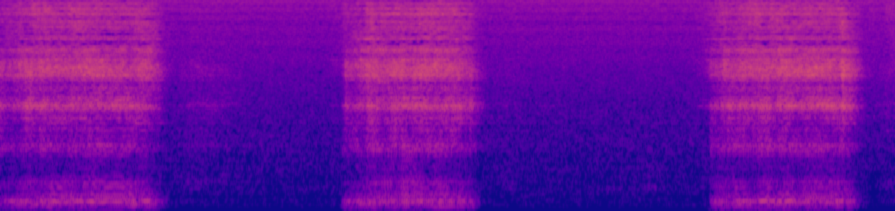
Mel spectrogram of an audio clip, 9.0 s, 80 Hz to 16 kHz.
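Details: An adult man (dad) snoring. Three loud, rough, rattling snores on in-breaths, separated by quiet pauses, at about 18 breaths a minute.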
